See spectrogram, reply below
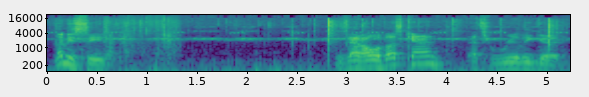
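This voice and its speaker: A man plays a laid-back young camp counselor in an audio drama. His voice is high and his delivery dryly skeptical. Night insects are clearly heard behind him. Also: sing-song, measured pace, noisy background. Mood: friendly.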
